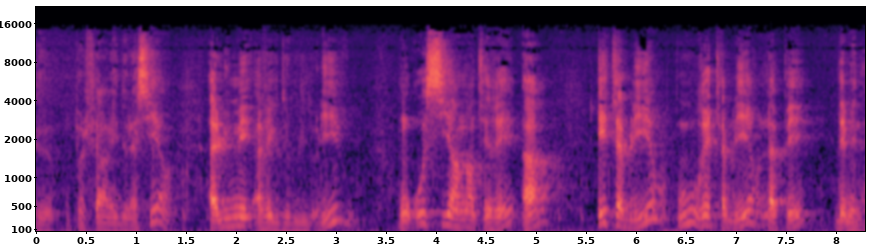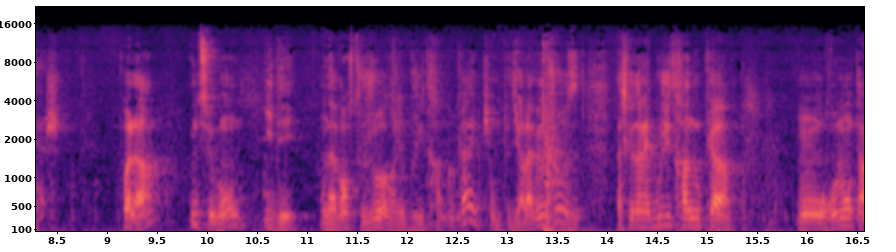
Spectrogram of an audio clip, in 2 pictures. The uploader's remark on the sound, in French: Conférence pour les femmes, donnée à Alfortville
